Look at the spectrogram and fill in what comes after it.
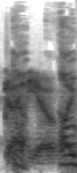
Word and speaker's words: Skydio: And joining us this morning is the co-founder and CEO of Skydio. Do I have that right? Skydio? Is that how you pronounce? – Yeah, Skydio.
